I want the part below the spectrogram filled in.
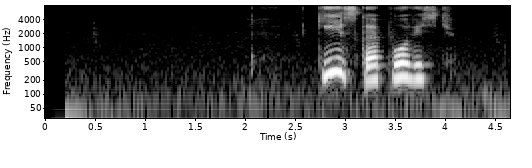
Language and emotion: Russian, neutral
